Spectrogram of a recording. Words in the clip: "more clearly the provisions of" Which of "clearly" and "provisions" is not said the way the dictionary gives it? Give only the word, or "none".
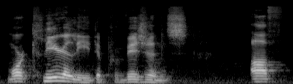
none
